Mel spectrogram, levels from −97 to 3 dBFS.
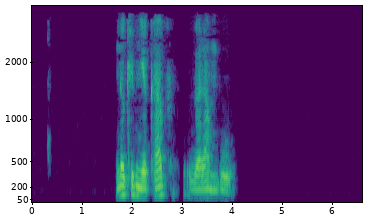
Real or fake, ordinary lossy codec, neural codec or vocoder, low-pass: real; MP3, 24 kbps; none; 3.6 kHz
